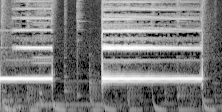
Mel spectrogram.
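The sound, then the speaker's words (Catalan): A mobile phone emergency alert tone arrives with an SMS flood warning telling everyone to stay home: a loud, steady, high electronic beeping tone sounding in two bursts, the second longer, with no voices. “És així quan t'arriba l'SMS i aquesta senyal d'alerta.”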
